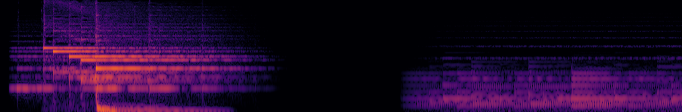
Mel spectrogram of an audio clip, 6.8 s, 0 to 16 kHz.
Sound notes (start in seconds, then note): 0.1 chiming; 4.1 piano music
